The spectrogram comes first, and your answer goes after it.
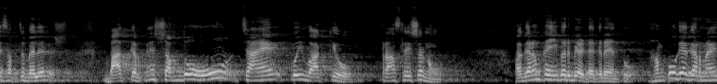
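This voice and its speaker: Male teacher, high voice, rhetorical questions to students, roomy classroom echo. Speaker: English teacher. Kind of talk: classroom lecture.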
